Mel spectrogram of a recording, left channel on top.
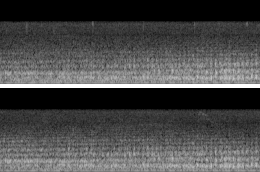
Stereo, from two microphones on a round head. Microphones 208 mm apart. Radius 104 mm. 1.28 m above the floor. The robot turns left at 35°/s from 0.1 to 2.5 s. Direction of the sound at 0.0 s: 50° right (ahead or behind).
